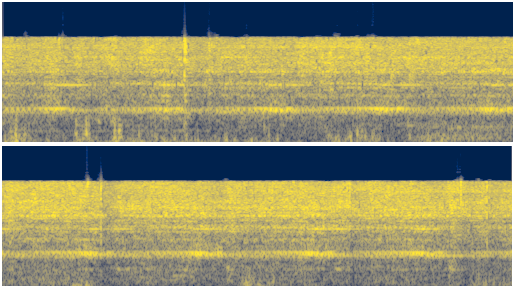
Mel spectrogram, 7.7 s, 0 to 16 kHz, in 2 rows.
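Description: OHT38 hose-pump plastering machine running just after switch-on, with a steady whine from its drive over a rumbling noise with irregular low thumps. Its pump is circulating wet mortar out of the delivery hose back into the hopper.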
